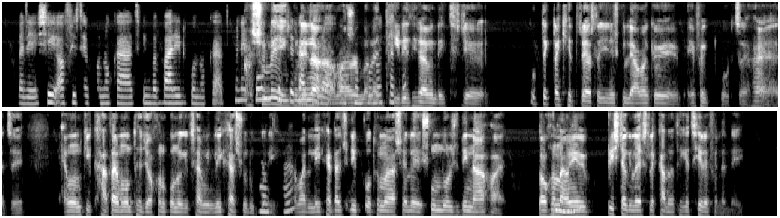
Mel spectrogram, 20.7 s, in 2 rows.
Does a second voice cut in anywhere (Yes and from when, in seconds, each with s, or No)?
Yes, from 3.4 s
